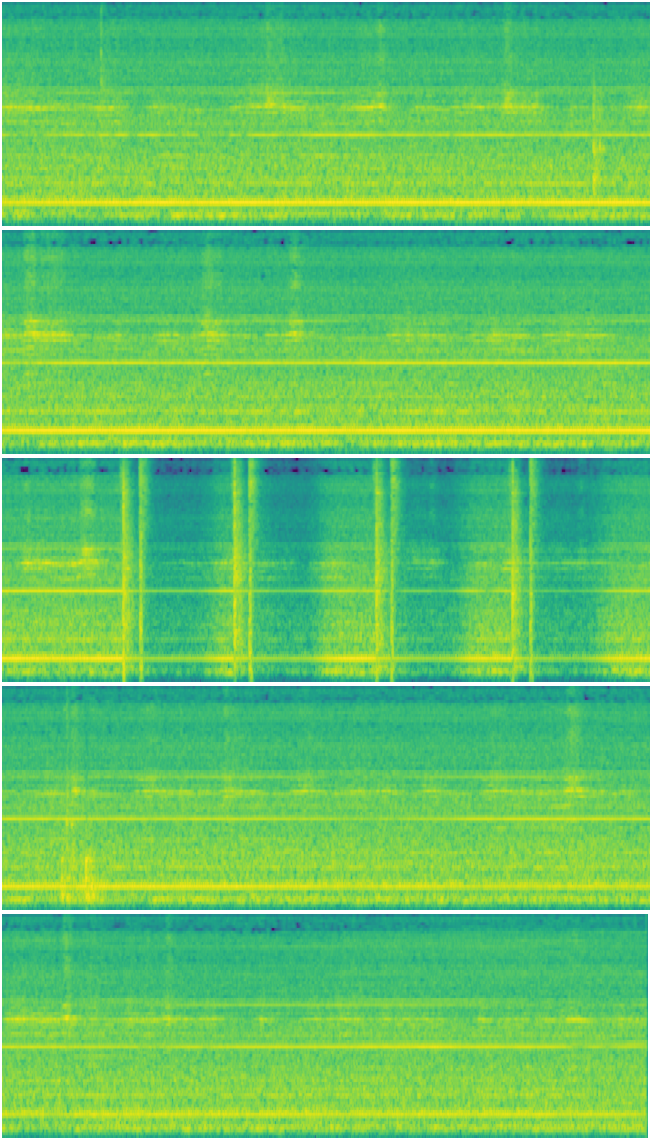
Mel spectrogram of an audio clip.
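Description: Pneumatic nail gun firing several sharp shots in quick succession about halfway through, fixing a small wooden panel down onto the CNC router bed. A steady machine hum with a constant tone runs underneath.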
